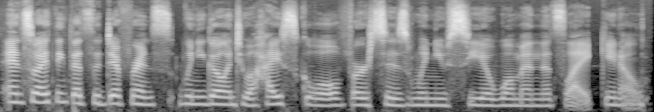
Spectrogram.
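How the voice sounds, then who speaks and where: A woman's voice: mid-range voice, steady tone, quick pace, a little mellow, clear, resonant tone, dry recording, clean studio sound. A woman in her twenties, co-hosting a podcast and talking in an earnest, candid, chatty way. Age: 20s. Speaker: podcast co-host. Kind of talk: casual chat.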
